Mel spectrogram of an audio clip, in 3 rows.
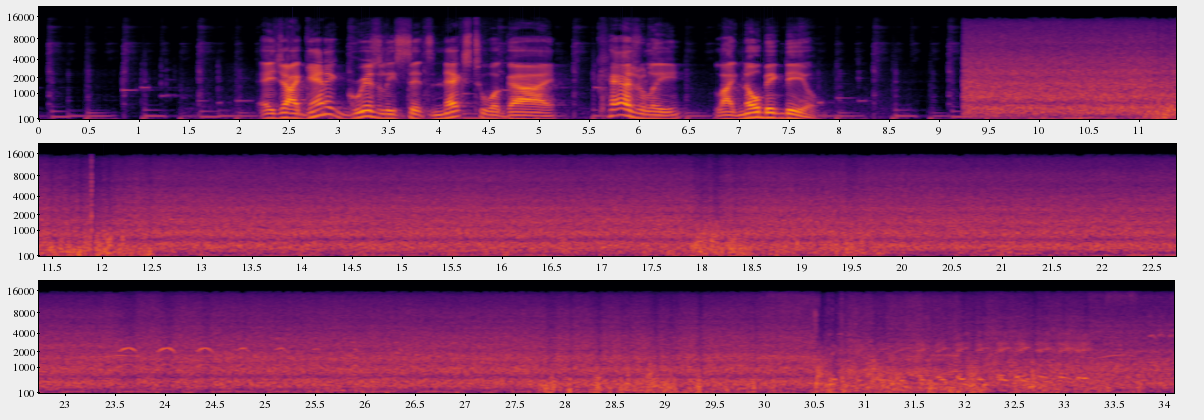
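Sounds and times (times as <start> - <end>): river rushing: 9.2 - 34.0
wind buffeting microphone: 10.9 - 12.8, 17.4 - 20.0, 27.7 - 34.0
high chirps: 23.5 - 25.6.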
